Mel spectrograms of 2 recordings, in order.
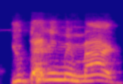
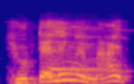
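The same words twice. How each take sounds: First: Much higher, escalating outraged repeat; even angrier repeat. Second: High, indignant outraged challenge; furious retort. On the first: Insulted auto driver repeating himself, rising into a furious yell. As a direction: repeat it, pushing the fury higher. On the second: Auto driver insulted by passenger, shouting indignantly. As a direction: throw the insult back at him, offended. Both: Retold or imitated. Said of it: "he became furious, angry".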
